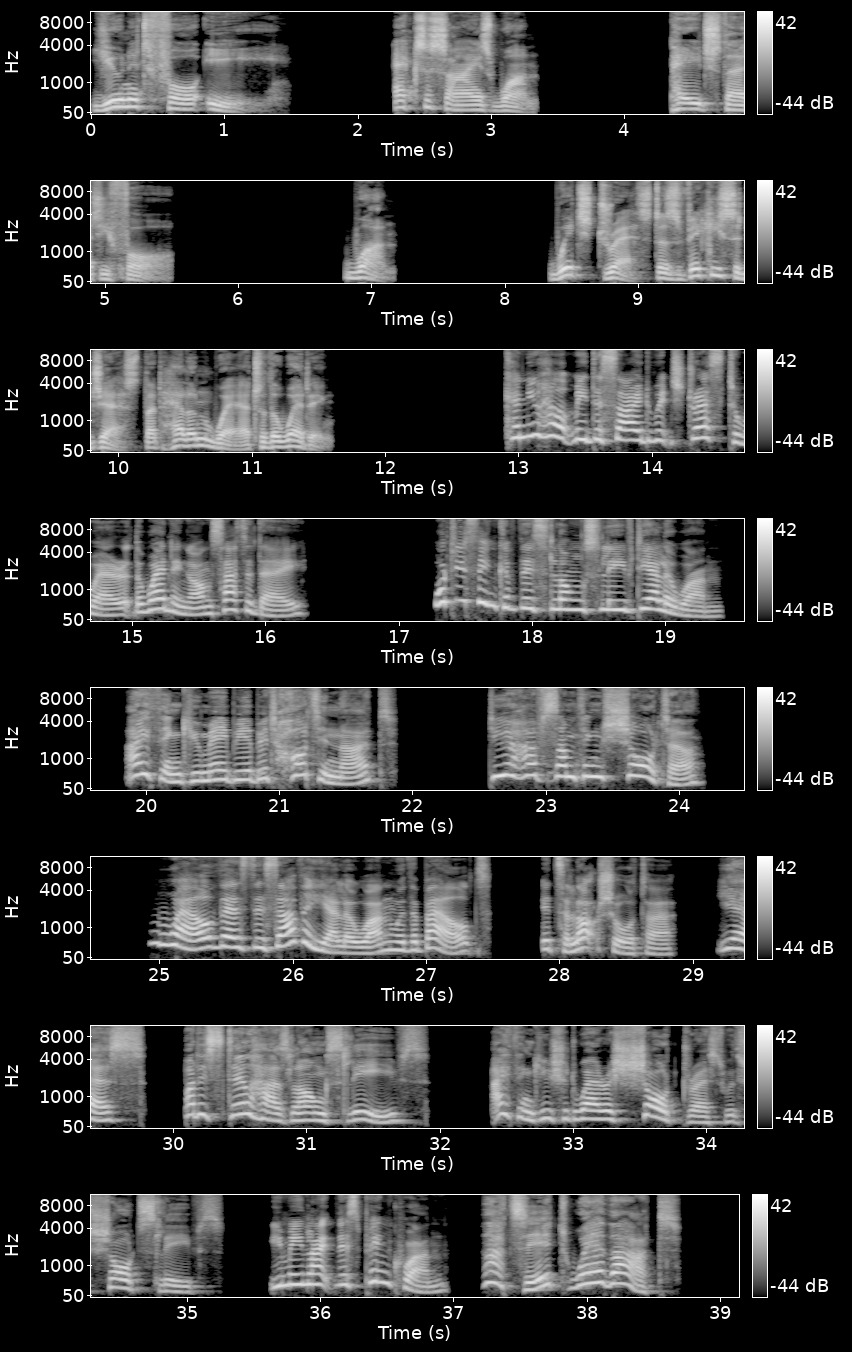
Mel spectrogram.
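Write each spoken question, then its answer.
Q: Which dress does Vicky suggest that Helen wear to the wedding?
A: The short pink dress with short sleeves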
